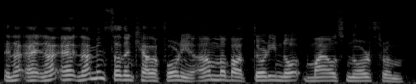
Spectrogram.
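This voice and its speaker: A man presenting a casual hands-on walkthrough as a radio restorer, informal and halting as he thinks aloud. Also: high-pitched, fairly bright tone, no room sound.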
